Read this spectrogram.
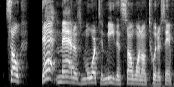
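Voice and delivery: normal talking voice

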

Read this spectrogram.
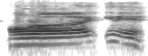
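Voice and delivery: Cockney pigeon. Acted. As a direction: play a London pigeon with a Cockney accent.

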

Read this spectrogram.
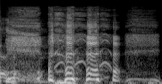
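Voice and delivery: loud squealing laugh; high helpless laughter; high burst of laughter. Real, not acted. Continued laughing.

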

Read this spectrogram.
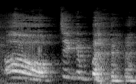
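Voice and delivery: put-on fumbling for a French accent; breaking up while trying an accent; botched mock accent. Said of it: "what's a French accent?".

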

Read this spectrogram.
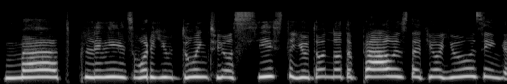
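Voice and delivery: high-pitched, pleading mum voice; worried mum. Retold or imitated. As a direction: imitate a mother anxiously begging her son to stop. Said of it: "My mum's worried".

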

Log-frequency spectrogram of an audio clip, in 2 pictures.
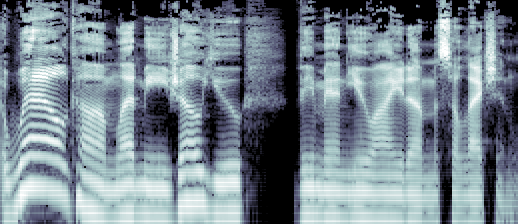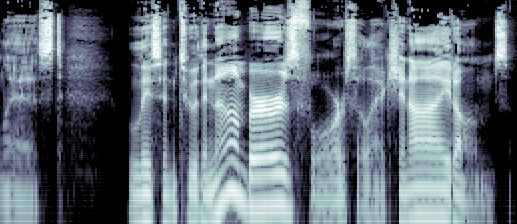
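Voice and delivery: slow, loud automated menu read; loud, slow AI assistant voice; robot drive-thru voice. Acted. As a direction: drone the menu like a machine. AI drive-thru bot reads menu.

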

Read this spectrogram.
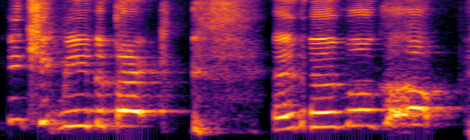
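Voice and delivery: put-on high, small childish voice; little kid voice. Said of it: "like a little kid".

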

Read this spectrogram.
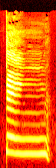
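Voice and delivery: high sung ding; mock game show ding; ding chime. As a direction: imitate the correct-answer bell. Game show correct answer chime.

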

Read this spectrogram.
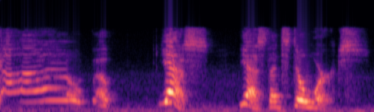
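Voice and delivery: high excited oh oh yes yes, slowing at the end; mock relieved delight. Imitating his own relief when Ukraine and Russia were named, high gush. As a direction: gush with relief, then settle. Retold relief at new consecration.

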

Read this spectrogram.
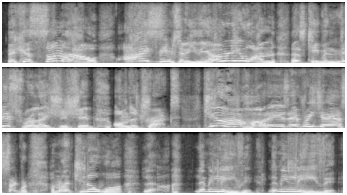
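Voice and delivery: high-pitched melodramatic rant; soap opera tirade. Acted. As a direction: pour out grievances, high and overwrought. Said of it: "soap opera way".

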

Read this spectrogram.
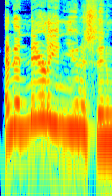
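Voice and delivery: ordinary talk, nothing marked

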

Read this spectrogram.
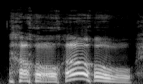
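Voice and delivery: loud, slow, mocking ho ho ho; nasty bellowing laugh. Manager sneering at the old man, nasty bellow. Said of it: "Carno bellowed nastily".

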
